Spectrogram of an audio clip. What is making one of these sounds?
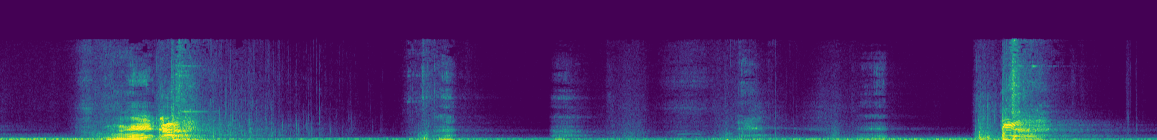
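A man grunts and strains with effort.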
